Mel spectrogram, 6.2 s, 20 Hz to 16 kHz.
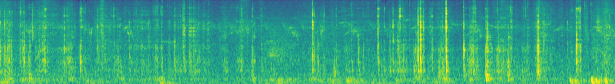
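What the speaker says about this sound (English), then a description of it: "Retighten those three screws." Screws being retightened on a Yard Force x50i robotic lawn mower, heard as a run of faint, irregular metallic clicks and ratchet-like ticks from close by, with no talking.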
